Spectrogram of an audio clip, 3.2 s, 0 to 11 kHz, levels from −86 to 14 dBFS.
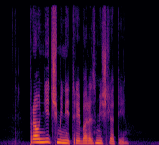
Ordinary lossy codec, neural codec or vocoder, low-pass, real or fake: none; vocoder, 22.05 kHz, 80 mel bands, Vocos; none; fake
